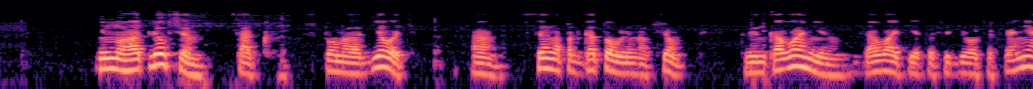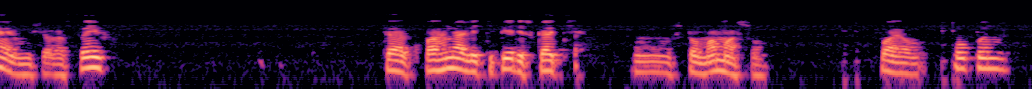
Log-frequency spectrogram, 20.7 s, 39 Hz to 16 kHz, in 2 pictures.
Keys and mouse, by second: 2.9-4.3 middle drag, 7.4-12.5 drag, 18.8-20.0 drag.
